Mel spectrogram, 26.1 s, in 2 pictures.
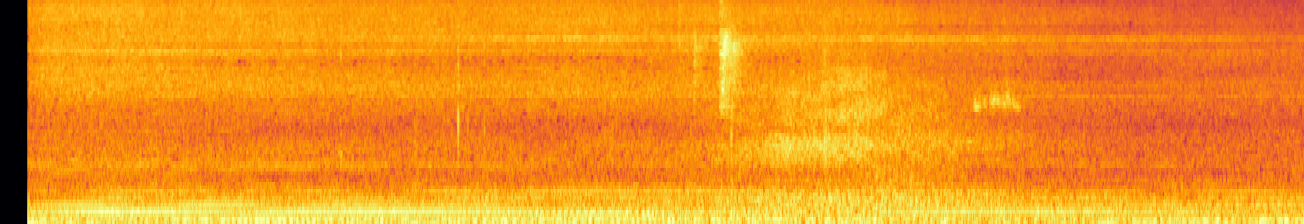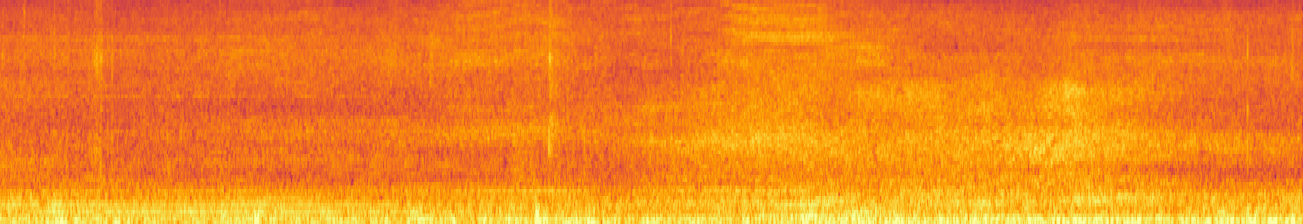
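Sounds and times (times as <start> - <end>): outdoor background noise: 0.3 - 26.0
vehicle engine idling: 0.3 - 26.0
bird chirp: 6.8 - 7.6, 9.7 - 10.4.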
